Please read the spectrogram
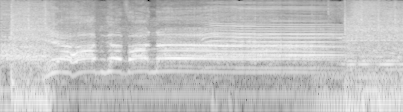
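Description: A person's long, held yell of triumph from about half a second in until just past three seconds, with loud heavy metal music before and after it.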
